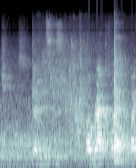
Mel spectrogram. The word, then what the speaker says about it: raclette: And this is a raclette, am I pronouncing it correctly?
